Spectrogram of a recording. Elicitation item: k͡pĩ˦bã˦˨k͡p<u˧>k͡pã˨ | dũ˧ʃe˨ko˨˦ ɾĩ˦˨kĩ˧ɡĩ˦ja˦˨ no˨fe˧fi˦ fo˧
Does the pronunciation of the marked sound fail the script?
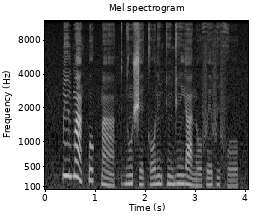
yes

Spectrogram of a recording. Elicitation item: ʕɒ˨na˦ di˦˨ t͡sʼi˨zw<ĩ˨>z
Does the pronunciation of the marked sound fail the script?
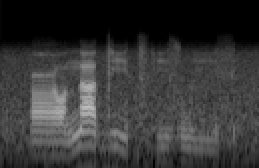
yes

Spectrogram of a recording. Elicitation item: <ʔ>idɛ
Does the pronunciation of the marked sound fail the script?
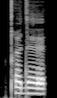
yes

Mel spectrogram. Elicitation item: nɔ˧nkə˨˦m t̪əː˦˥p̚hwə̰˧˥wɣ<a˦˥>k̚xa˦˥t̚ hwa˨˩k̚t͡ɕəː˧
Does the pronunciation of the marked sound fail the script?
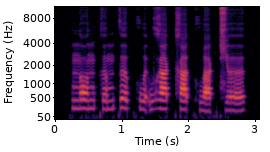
no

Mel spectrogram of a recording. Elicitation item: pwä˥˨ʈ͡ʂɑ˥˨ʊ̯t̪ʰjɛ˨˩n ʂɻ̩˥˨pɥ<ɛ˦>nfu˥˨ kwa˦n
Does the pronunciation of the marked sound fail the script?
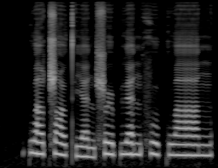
no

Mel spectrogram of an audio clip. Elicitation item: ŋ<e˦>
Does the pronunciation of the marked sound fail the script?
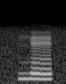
no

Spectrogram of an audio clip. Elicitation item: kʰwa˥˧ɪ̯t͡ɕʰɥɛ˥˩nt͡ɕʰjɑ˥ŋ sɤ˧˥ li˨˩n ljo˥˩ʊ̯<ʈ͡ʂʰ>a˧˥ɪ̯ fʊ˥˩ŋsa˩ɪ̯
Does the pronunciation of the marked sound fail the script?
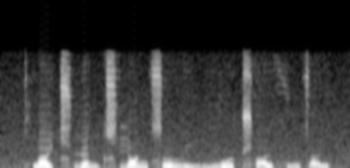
no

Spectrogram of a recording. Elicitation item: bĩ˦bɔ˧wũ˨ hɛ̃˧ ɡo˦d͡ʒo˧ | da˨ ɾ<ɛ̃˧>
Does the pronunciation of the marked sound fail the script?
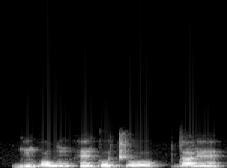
yes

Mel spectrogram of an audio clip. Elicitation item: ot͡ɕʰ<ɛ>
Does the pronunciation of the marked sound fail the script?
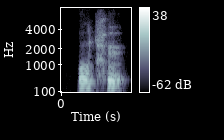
yes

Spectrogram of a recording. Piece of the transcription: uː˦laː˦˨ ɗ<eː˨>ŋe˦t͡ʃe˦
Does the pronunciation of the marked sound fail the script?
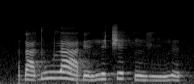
yes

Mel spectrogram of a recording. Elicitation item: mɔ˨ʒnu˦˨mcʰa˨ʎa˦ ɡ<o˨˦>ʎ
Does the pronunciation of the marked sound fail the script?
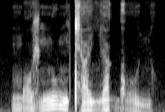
yes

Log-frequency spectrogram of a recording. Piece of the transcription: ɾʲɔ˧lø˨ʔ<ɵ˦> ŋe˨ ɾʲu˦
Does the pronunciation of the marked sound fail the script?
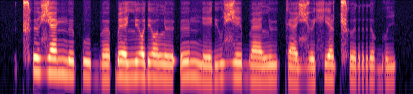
yes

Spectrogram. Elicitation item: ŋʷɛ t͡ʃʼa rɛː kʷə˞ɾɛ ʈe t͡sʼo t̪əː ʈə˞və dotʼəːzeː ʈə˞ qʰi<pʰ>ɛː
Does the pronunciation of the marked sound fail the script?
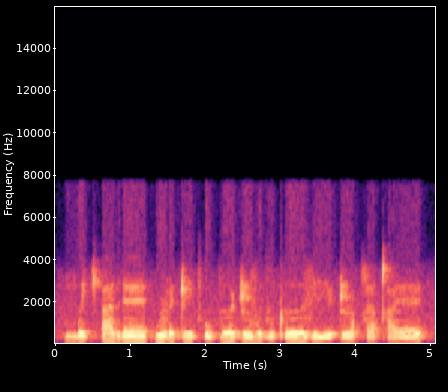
yes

